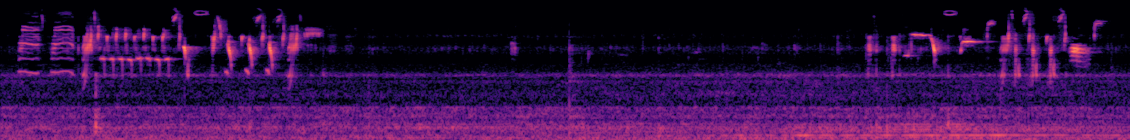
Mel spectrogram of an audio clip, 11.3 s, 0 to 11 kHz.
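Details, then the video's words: A song sparrow in Northern Ontario during snowy late April 2023 gives two songs about seven seconds apart, each opening with clear notes then quick trills and buzzy jumbled phrases over a faint low hum. "Song Sparrow Sings"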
